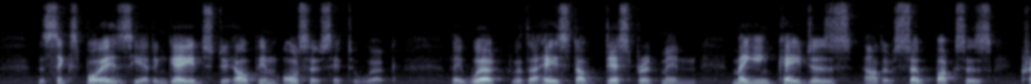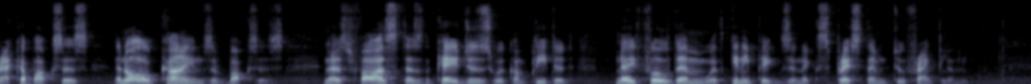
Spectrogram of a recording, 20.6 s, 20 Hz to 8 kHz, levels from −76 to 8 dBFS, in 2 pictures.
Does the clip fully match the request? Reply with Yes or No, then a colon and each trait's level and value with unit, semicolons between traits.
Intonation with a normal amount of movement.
No: wide, 6.8 semitones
